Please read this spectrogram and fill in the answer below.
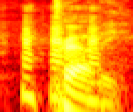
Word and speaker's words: Prouty: It's a Prouty.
